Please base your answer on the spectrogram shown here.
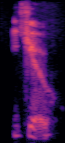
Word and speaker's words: iu: This one's pronounced yo. So the way you pronounce this isn't like yo as in you have in English. So this one is a bit of a tenser sound.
